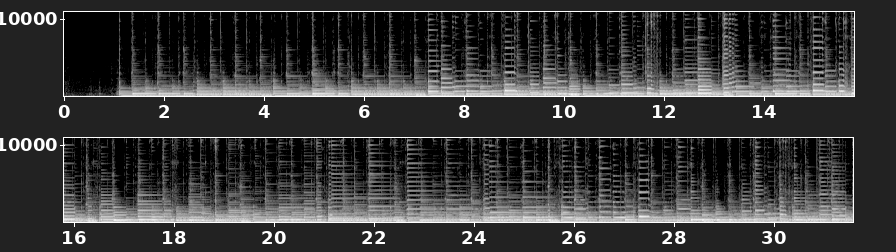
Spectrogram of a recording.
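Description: Instrumental song intro led by acoustic guitar, starting about a second in with a steady repeating chord pattern; higher plucked melody notes join over it after several seconds. No singing.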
